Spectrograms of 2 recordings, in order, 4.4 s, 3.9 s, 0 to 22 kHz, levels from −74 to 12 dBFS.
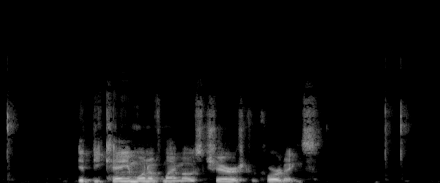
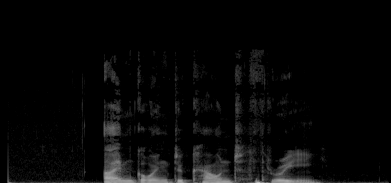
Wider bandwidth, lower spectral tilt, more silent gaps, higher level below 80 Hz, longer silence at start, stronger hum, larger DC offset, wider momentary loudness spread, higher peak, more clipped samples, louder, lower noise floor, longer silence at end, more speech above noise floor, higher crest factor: second, 11 kHz vs 16 kHz; second, -4 dB/octave vs -6.5 dB/octave; neither; second, -66 dBFS vs -34 dBFS; about the same, 0.05 s vs 0.1 s; neither; neither; first, 23 LU vs 7 LU; first, -2 dBFS vs -6 dBFS; neither; first, -18 LUFS vs -26 LUFS; first, -71 dBFS vs -56 dBFS; first, 1.2 s vs 0.7 s; first, 53 dB vs 32 dB; about the same, 18 dB vs 20 dB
